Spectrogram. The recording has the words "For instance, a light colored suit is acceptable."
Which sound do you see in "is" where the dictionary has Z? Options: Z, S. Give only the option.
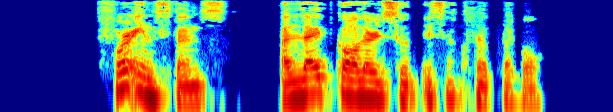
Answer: S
